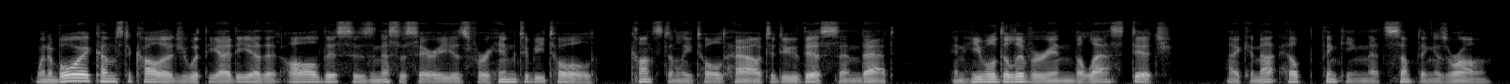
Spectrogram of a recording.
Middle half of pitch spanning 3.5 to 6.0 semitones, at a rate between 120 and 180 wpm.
Yes: average, 3.8 semitones; average, 175 wpm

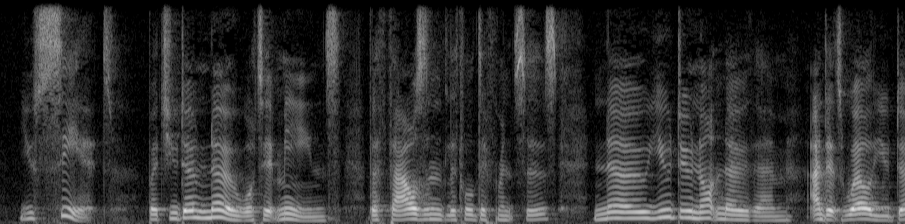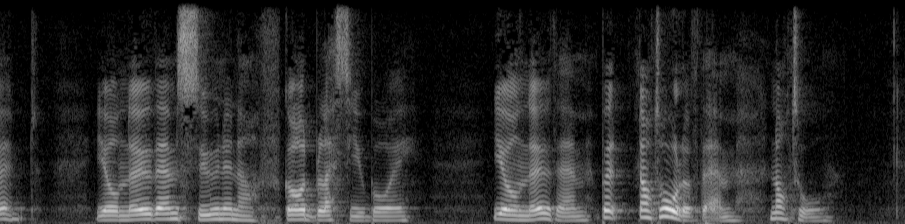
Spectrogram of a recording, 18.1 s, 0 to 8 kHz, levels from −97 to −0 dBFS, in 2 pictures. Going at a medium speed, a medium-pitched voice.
Yes: average, 160 wpm; medium, 175 Hz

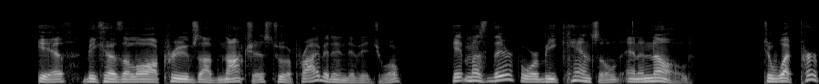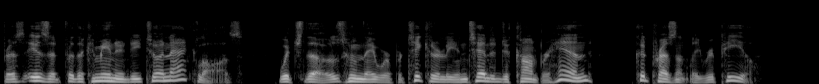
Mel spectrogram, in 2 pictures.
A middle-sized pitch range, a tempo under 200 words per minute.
Yes: average, 4.8 semitones; average, 150 wpm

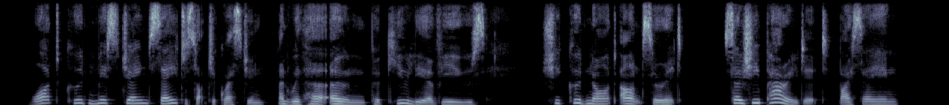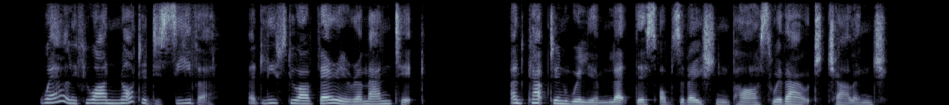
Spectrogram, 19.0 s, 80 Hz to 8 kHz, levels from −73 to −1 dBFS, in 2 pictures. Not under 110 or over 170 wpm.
Yes: average, 150 wpm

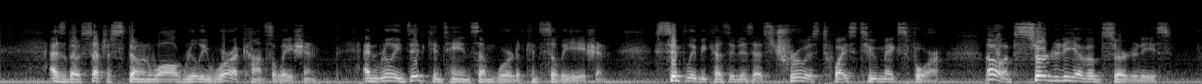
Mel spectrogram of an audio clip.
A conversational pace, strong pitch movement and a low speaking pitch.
No: average, 165 wpm; average, 3.4 semitones; low, 125 Hz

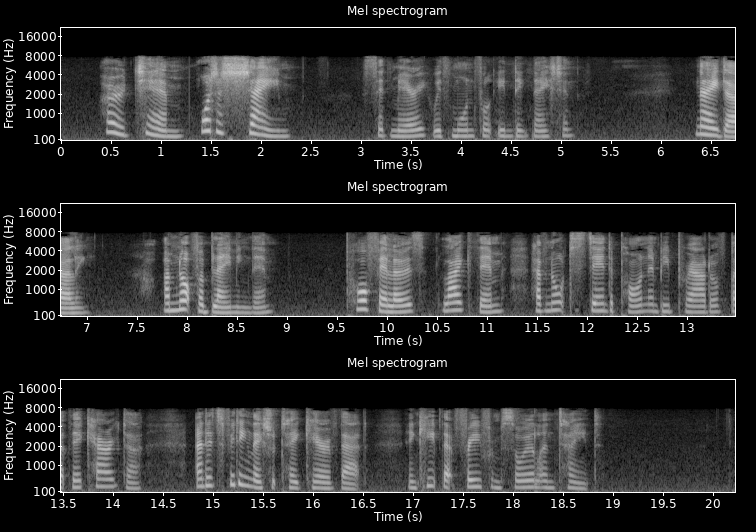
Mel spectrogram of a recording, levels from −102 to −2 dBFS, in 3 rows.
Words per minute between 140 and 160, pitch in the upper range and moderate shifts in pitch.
Yes: average, 150 wpm; high, 220 Hz; average, 4.0 semitones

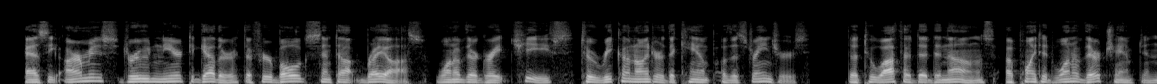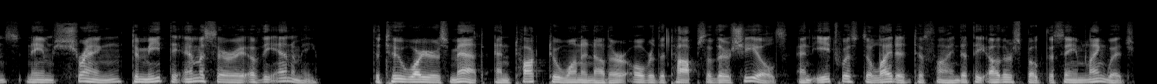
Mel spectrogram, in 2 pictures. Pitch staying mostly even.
No: average, 3.9 semitones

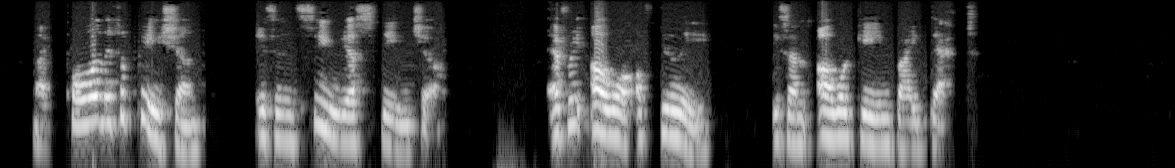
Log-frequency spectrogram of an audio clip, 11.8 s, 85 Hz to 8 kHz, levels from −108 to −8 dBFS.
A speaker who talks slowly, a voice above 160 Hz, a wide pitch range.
Yes: slow, 90 wpm; high, 190 Hz; wide, 8.5 semitones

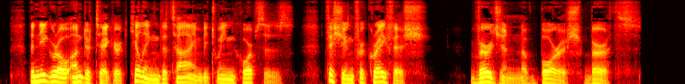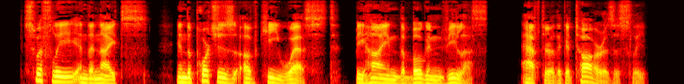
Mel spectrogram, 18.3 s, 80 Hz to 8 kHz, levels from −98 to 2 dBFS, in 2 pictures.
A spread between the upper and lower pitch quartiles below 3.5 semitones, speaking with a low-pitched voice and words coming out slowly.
No: average, 5.2 semitones; low, 110 Hz; slow, 110 wpm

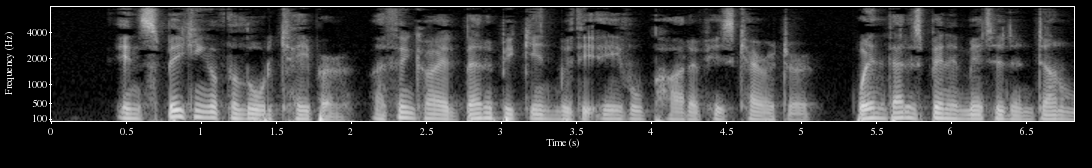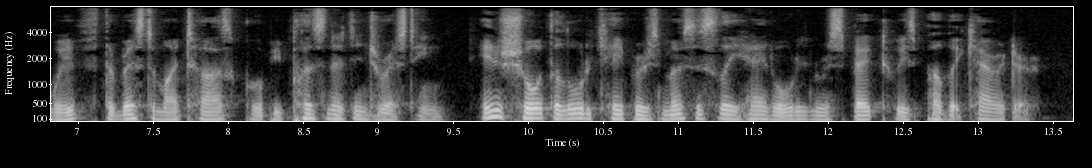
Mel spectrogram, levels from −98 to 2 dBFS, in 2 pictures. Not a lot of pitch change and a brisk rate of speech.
No: average, 3.5 semitones; fast, 225 wpm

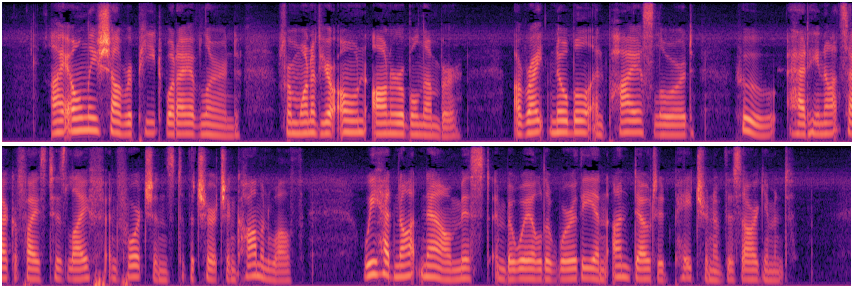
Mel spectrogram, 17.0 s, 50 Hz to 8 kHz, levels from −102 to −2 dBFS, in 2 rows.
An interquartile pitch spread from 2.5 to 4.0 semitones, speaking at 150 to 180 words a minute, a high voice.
No: average, 3.5 semitones; average, 175 wpm; medium, 170 Hz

